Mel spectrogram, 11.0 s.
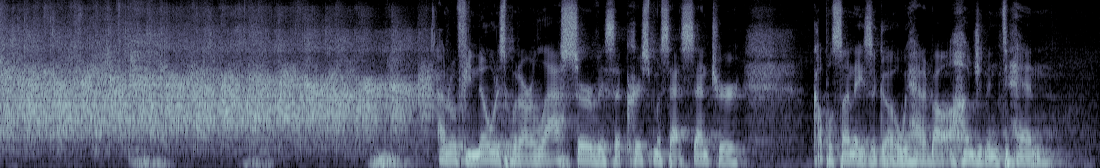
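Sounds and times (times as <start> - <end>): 
audience clapping: 0.0 - 4.8
speech: 4.4 - 10.6.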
